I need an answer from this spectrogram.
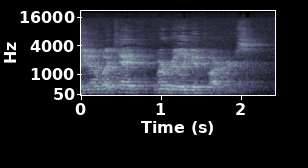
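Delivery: normal talking voice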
